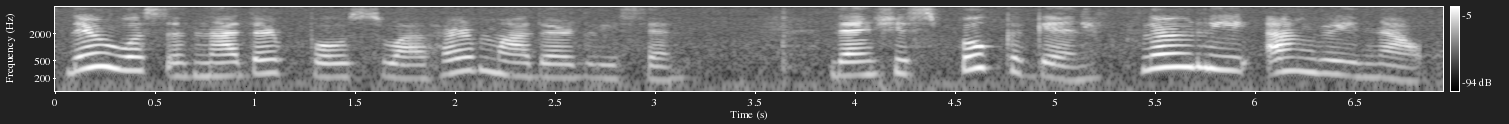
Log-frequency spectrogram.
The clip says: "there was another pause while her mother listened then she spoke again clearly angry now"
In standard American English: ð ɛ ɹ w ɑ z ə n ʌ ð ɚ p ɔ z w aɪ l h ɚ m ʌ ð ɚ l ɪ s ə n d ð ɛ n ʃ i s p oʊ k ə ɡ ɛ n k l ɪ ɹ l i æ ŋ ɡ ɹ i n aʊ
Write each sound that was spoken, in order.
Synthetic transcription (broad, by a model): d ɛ ɹ w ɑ s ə n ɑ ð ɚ p ɔ s w aɪ l h ɚ m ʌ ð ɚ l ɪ s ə n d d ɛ n ʃ i s p oʊ k ə ɡ ɛ n k l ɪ ɹ l i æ ŋ ɡ ɹ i n aʊ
